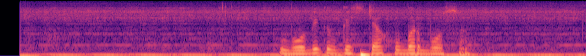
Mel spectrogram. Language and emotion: Russian, neutral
